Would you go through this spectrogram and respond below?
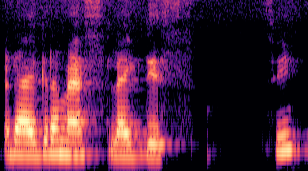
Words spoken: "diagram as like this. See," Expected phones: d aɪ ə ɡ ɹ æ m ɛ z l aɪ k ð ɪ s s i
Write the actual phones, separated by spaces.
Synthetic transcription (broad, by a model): d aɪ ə ɡ ɹ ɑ m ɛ s l aɪ k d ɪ s s i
